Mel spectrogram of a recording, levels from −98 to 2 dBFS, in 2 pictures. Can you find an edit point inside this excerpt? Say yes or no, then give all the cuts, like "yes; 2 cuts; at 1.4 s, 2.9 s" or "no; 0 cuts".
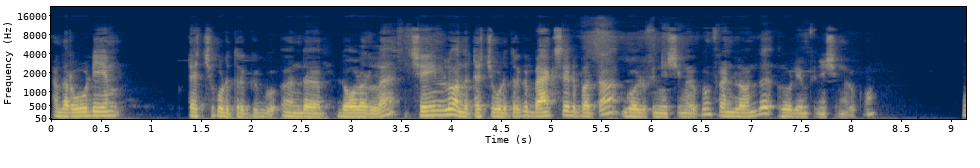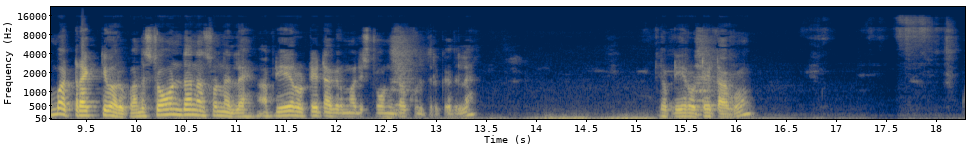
no; 0 cuts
